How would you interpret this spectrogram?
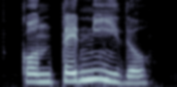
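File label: "contenido", Spanish, female, slow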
